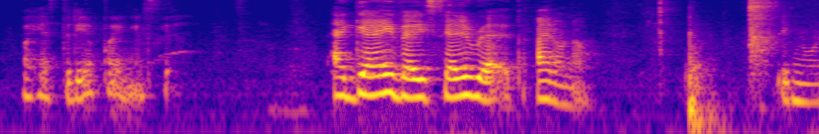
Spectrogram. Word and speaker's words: agave: Agave? Agobo? Google it. You have Google it. Wait, can we put that in? Like, agave syrup. That's how to say it.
